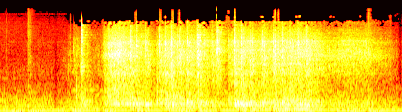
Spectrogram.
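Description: Curtain drawn open along its rail: a fast rattling slide of the runners, starting about a second in and lasting about four seconds.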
